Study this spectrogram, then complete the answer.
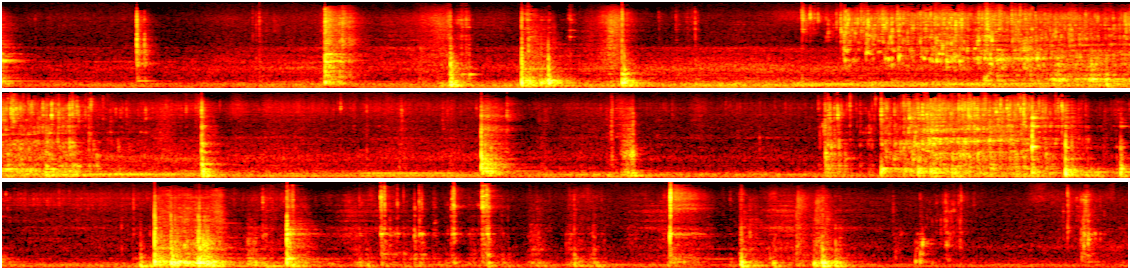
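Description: Dishes being washed under running water in a home kitchen, with bursts of water flow, clinks of glass and dishware, and scattered knocks and splashes over a faint background hum.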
